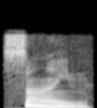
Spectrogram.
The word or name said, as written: syne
